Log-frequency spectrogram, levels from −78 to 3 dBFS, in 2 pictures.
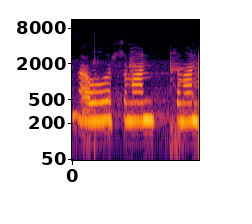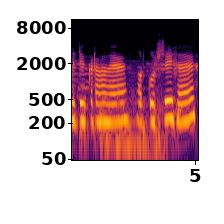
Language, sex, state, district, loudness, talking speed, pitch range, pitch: Chhattisgarhi, female, Chhattisgarh, Sarguja, -14 LUFS, 130 wpm, 220-235 Hz, 225 Hz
